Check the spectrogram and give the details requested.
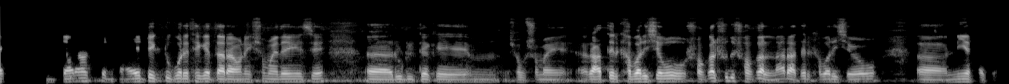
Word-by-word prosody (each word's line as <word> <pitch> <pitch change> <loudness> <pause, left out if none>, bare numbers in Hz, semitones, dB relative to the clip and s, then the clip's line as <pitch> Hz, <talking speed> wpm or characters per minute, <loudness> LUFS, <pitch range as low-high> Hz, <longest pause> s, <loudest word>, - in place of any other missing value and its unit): এক - - -1 0.6
যারা 130 +3 +1
হচ্ছে 175 +4 -11
ডায়েট 125 +3 0
একটু 145 - -6
করে 135 -1 +3
থেকে 140 0 +3
তারা 125 -1 +8
অনেক 120 0 -6
সময় 125 -2 -2
দেখা 125 0 +2
গেছে 130 +1 -3 0.5
আ - - +5 0.2
রুটিটাকে 120 0 -2 0.3
উম 115 -1 -12 0.2
সবসময় 110 0 -6 0.4
রাতের 125 +2 +5
খাবার 130 +1 +6
হিসেবেও 135 +1 +3 0.2
সকাল 150 - +4
শুধু 155 -2 -4
সকাল 125 - +4
না - - -3
রাতের 135 -1 +1
খাবার 125 - -1
হিসেবেও 120 +2 -1 0.5
আ - - 0 0.3
নিয়ে 125 0 +1
থাকে। - - -13
125 Hz, 170 wpm, -22 LUFS, 120-135 Hz, 0.6 s, তারা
